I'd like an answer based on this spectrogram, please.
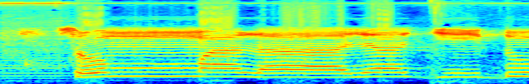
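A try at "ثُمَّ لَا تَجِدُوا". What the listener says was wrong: Hurufnya ta, bukan ya. Titiknya di atas 2, bukan di bawah 2 ya.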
